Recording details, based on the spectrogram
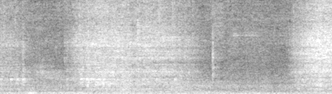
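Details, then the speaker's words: Truck wheel hub turned by hand gives a dry, hissing scrape that swells and fades with each turn. The bearing spins freely, so the owners suspect something spinning at the back, cause unclear. Scraping noise. "So, as far as bearings, we got something scraping on something."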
